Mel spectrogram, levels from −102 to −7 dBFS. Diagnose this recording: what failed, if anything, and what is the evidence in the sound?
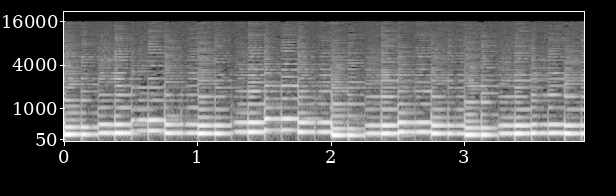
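Nothing failed in this recording, and nothing in the sound points to a fault at any stage.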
